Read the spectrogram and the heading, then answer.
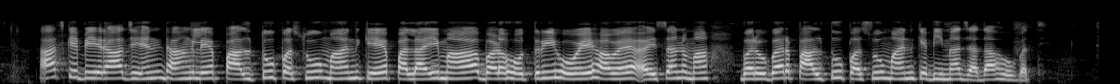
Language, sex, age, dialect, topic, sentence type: Chhattisgarhi, female, 18-24, Eastern, banking, statement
